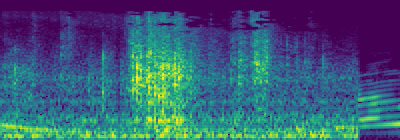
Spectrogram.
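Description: Small pieces of jewelry and packaging clinking and rustling as they are handled on a desk while an order is packed, with sharp little clicks and a louder clatter about half a second in, over a steady low room hum. The sound cuts off abruptly near the end.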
